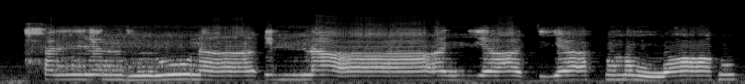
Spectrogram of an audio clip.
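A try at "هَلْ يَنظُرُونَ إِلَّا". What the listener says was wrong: यंज़ुरूना लंबा नहीं होगा, ना को लंबा नहीं करेंगे, नून ज़बर ना बस। यंज़ुरून इल्ला,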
